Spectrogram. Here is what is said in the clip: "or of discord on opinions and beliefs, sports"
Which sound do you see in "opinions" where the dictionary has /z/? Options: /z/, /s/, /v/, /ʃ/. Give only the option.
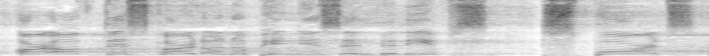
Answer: /s/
